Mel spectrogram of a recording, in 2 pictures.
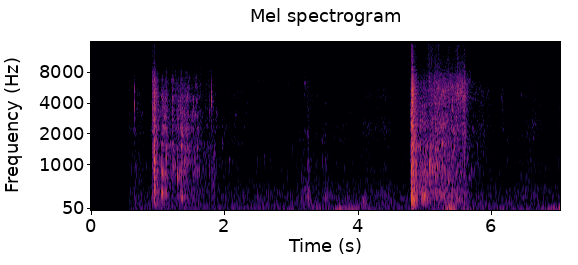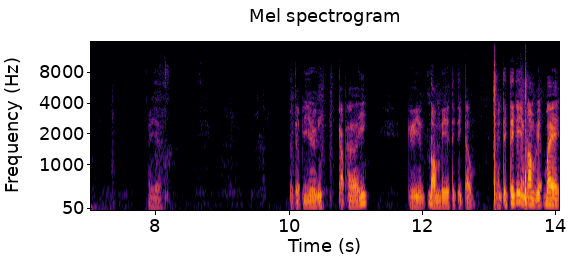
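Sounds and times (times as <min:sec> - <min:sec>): water sloshing: 0:00.6 - 0:03.3, 0:04.8 - 0:06.0
splashes into water tank: 0:00.8 - 0:02.2, 0:04.8 - 0:06.0.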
